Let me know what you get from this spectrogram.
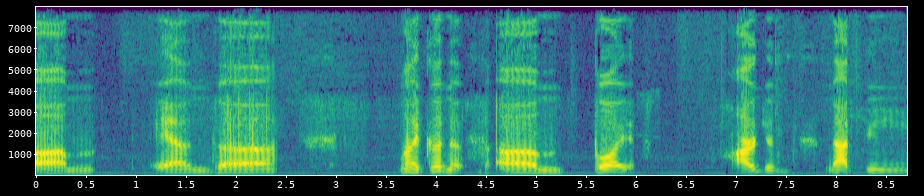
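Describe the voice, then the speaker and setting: In a dry, close sound with no echo, a man with an American accent and a very deep, low pitch talks at a very slow pace with long, frequent pauses, fairly even intonation and big swings in loudness. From US Midwest, Chicago. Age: 70s. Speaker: blues musician and songwriter. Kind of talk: interview. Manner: halting, many fillers.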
